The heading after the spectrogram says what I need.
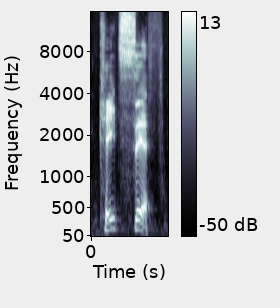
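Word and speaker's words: Cait Sith: Kate Sith, which has a lot of folks up in arms because it disregards the original Gaelic pronunciation of the mythological creature the name's inspired by, Catchy.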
